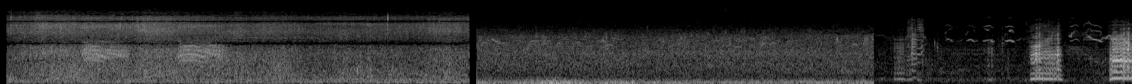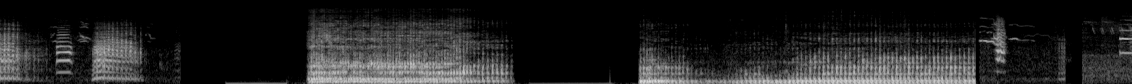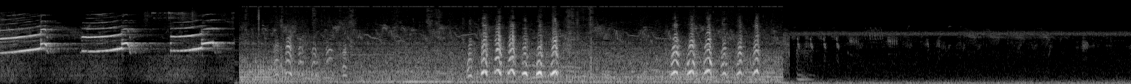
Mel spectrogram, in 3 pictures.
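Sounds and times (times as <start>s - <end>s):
animal calls: 10.3s - 12.9s, 21.1s - 30.7s
tiger roaring: 14.4s - 16.5s, 17.7s - 21.1s.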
